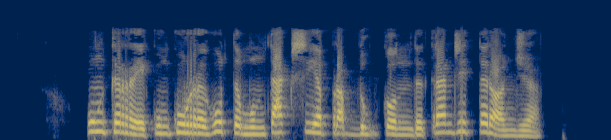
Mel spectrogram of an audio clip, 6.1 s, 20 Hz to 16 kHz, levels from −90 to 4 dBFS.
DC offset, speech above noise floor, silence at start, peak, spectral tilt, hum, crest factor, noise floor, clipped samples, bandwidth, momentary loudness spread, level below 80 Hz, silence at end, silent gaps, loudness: under 0.1%; 55 dB; 0.9 s; 0 dBFS; -6 dB/octave; none; 14 dB; -69 dBFS; under 0.1%; 7.6 kHz; 7 LU; -56 dBFS; 0.7 s; none; -15 LUFS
